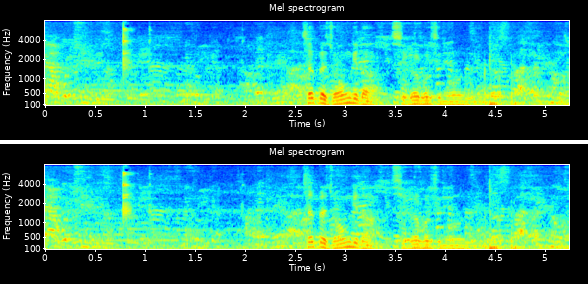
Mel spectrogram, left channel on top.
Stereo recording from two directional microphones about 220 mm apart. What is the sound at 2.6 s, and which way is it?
Speech, centre (ahead or behind).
